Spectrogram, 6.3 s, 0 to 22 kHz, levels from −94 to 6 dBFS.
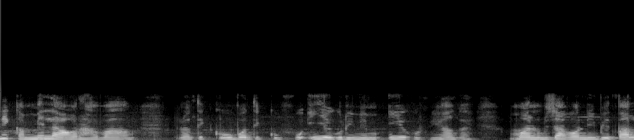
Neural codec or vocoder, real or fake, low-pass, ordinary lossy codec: none; real; 7.2 kHz; none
